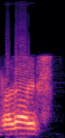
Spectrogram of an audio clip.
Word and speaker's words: Rodolphe: Y entonces hablaba francés, de hecho es Rodolphe, si no sería Rudolf. El, apellido es alemán, así que se debe pronunciar con dieres y Tepfer, creo.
